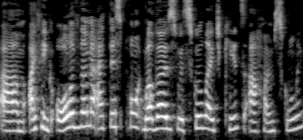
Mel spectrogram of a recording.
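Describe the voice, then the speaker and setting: In an Australian accent, a woman with a high pitch speaks at a moderate pace and fairly even intonation against a quiet background. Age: 60s. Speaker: mother and homeschooling parent. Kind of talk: interview. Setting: podcast interview. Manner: halting, many fillers.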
